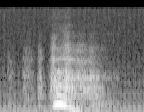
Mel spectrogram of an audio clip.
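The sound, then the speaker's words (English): A single sharp, exaggerated gasp made by a voice in mock shock, a quick breathy intake with a rising pitch, fairly loud before fading out. “What? Gasp. That's not right.”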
